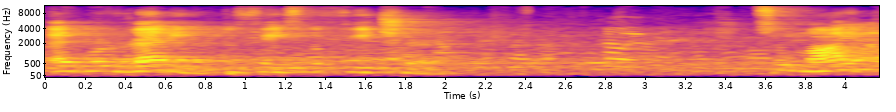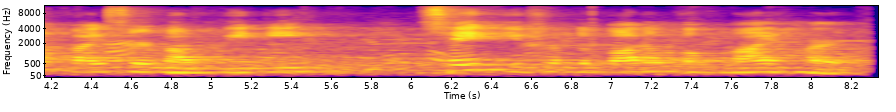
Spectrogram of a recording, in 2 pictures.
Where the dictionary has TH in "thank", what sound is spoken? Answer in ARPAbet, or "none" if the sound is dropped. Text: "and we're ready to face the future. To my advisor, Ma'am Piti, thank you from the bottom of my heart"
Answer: S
